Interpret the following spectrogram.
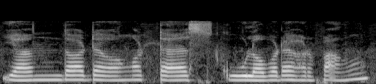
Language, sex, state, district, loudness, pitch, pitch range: Chakma, female, Tripura, Unakoti, -14 LUFS, 200 Hz, 195-210 Hz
